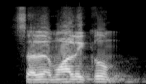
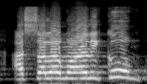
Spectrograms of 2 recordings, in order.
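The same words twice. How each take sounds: First: It is said at a plain, quiet level. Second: It is said louder still.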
